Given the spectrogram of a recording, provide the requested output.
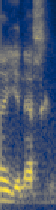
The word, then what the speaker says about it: Ionescu: Sabrina Ionescu. Ding, ding, ding. That is correct. Oh, yeah. Can you spell it?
